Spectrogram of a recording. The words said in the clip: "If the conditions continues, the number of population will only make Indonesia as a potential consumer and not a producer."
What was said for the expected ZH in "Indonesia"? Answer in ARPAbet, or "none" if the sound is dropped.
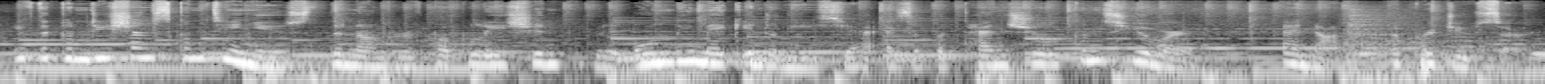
Z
